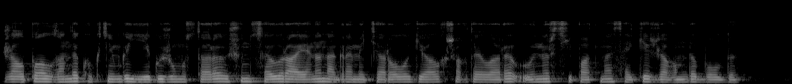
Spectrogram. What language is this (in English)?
Kazakh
